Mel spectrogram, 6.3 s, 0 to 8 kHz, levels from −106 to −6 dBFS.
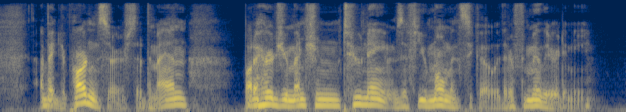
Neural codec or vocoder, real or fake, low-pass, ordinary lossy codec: codec, 16 kHz, 16 kbps, FunCodec, trained on LibriTTS, 50 frames a second; fake; 7.2 kHz; MP3, 64 kbps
